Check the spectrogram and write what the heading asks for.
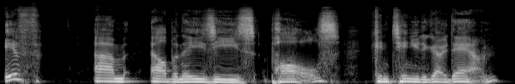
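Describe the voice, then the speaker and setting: A man's voice: medium pitch, takes it slowly, a little mellow, dry recording. Chatty Australian man hosting, dry studio. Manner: chatty, wry, talks in short bursts. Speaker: podcast host. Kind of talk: casual political chat.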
